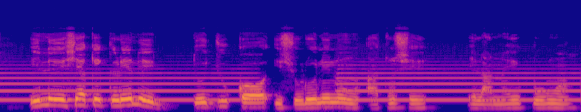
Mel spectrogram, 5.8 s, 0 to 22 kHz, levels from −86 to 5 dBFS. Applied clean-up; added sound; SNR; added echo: none; Trumpet; 11 dB; none.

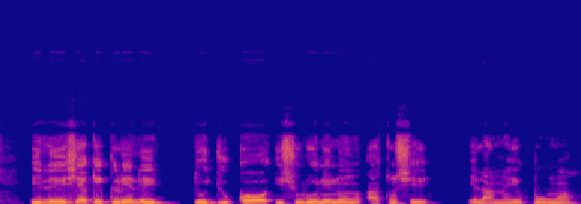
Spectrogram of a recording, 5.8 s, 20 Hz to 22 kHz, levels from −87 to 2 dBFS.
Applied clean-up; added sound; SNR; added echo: none; none; none; none.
